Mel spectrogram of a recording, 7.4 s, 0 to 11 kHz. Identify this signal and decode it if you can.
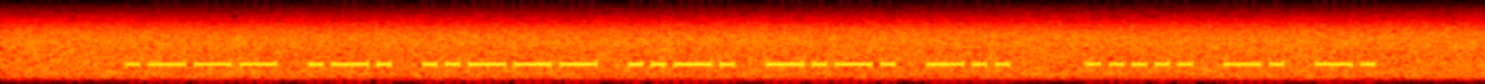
Morse code, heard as a keyed tone, machine-sent, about 21 wpm, 790 Hz, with radio static. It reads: JR2FCD 5NN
